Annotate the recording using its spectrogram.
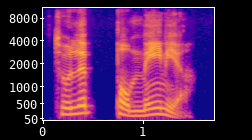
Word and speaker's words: Tulipomania: I have on my show today the Philadelphia art rock duo, Tom Murray and Cheryl Belover, Tulipomania.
